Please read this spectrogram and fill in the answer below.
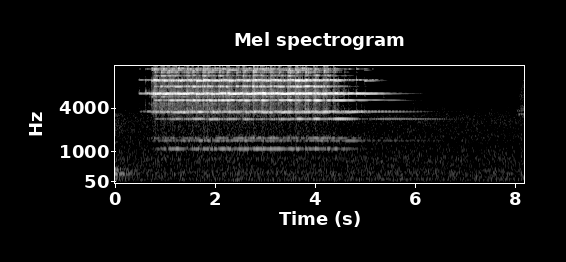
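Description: Altar bells shaken at the elevation of the chalice during the consecration: a bright, high jingling that starts about a second in and dies away by about five seconds, leaving quiet room tone.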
